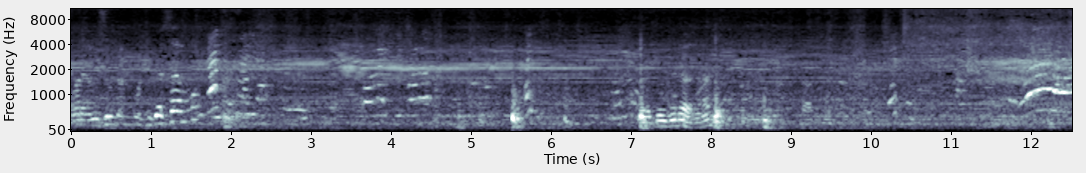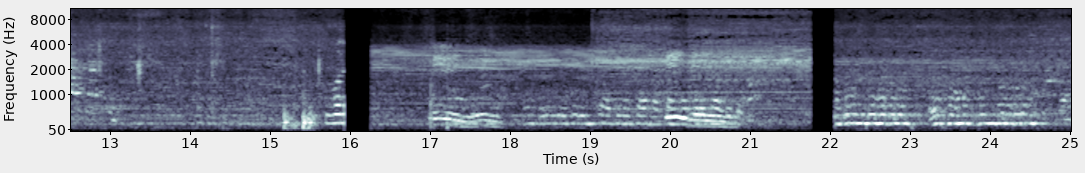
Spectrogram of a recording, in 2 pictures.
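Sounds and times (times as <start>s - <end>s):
electric hair clipper buzzing: 0.0s - 25.0s.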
